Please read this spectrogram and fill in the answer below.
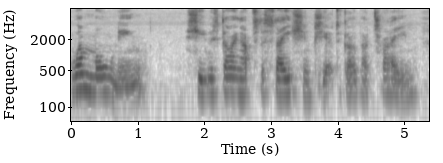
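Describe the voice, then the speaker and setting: A woman speaks very slowly at a fairly low pitch. Her pitch varies in an ordinary way. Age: 80s+. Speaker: World War Two home front witness. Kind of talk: interview answer.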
